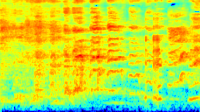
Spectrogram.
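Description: Children laughing, several voices at once, starting suddenly and carrying on throughout.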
